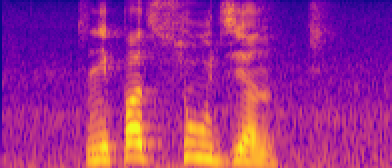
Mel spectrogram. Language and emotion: Russian, angry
